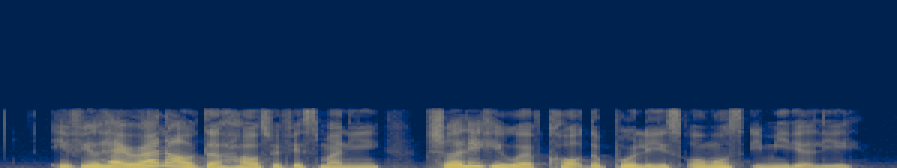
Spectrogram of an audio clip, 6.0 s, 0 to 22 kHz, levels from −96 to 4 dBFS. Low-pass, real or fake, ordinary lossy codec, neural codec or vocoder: none; real; none; none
